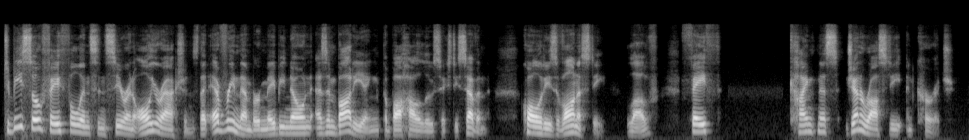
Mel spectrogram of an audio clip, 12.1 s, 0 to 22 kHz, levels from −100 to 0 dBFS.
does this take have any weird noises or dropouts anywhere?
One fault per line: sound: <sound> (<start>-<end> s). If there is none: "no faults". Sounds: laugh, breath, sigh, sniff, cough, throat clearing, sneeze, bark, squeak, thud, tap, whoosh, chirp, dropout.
no faults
